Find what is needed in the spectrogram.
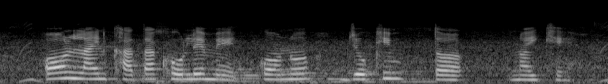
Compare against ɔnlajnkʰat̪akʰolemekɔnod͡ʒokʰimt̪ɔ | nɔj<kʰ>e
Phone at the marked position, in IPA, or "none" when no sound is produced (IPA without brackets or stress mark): kʰ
